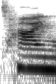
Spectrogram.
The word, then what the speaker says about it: thyme: And it's spelled thyme like the herb thyme, the number 4 T, just so everybody knows.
